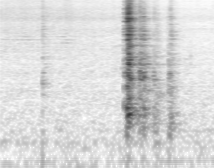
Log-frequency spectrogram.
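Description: A metal lid clanks down onto a pan of ivy gourd curry in a home kitchen, one sharp rattling clatter followed by a smaller settling knock, close and alone.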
